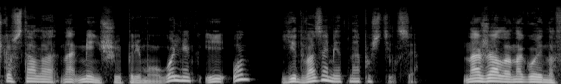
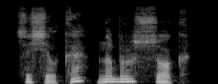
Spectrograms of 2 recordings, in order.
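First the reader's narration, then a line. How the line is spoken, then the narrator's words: Mutter while bending. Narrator (Russian): пробормотала она, нагибаясь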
